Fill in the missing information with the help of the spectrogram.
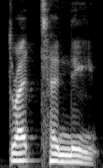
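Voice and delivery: threatening in three separate syllables, threat-ten-ning; Michelle's THREATENING. Retold or imitated. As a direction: imitate "threatening" with the extra syllable sounded. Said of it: "makes an extra syllable in threatening".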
